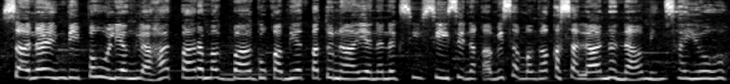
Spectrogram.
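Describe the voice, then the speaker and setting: A woman's voice: high voice, steady tone, normal speed, soft background music, natural voice. A woman with a Filipino accent playing a remorseful, pleading mother in a radio drama. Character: remorseful mother pleading for her daughter's forgiveness.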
